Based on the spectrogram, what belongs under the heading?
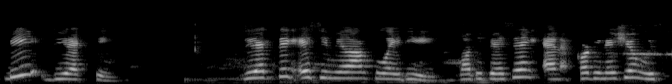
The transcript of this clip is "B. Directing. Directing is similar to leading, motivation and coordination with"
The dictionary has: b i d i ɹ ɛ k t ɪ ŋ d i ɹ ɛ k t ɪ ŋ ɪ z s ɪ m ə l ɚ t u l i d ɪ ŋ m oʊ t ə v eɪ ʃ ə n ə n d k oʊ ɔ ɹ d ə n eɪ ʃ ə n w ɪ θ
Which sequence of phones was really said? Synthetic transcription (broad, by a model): b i d i ɹ ɛ k t ɪ ŋ d i ɹ ɛ k t ɪ ŋ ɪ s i m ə l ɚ t u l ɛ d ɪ m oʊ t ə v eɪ s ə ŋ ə n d k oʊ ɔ ɹ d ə n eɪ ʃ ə n w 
